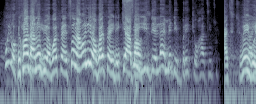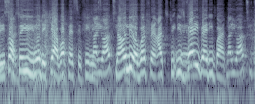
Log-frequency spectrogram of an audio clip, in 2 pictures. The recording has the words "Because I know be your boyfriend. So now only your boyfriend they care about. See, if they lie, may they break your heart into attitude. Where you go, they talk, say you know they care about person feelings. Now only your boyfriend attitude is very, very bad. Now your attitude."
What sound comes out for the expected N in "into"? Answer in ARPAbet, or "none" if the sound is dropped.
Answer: none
